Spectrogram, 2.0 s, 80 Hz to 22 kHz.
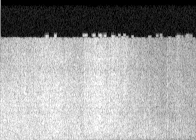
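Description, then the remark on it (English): Ocean waves only 2 to 3 feet high break on the shore at Quoddy Head State Park in Lubeck on a fairly calm day, a steady, loud roar of rushing surf, continuous, with a windy hiss over the top and no voices. “It sounds wild here today, but this is actually pretty calm. The waves are only 2 to 3 feet.”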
